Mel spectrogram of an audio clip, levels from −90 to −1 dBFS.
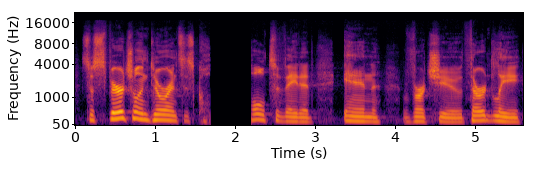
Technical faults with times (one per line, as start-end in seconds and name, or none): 1.68-2.20 playback stall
